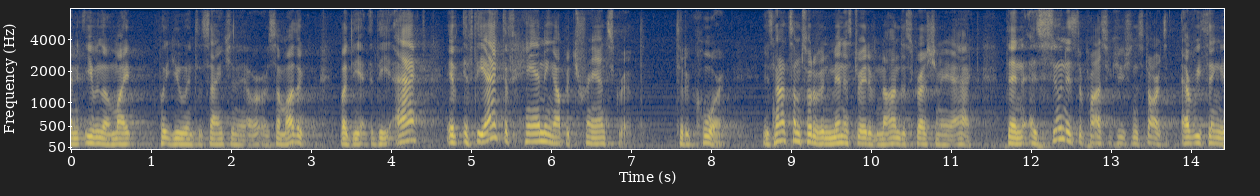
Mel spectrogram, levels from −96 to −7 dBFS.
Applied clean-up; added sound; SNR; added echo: none; none; none; none.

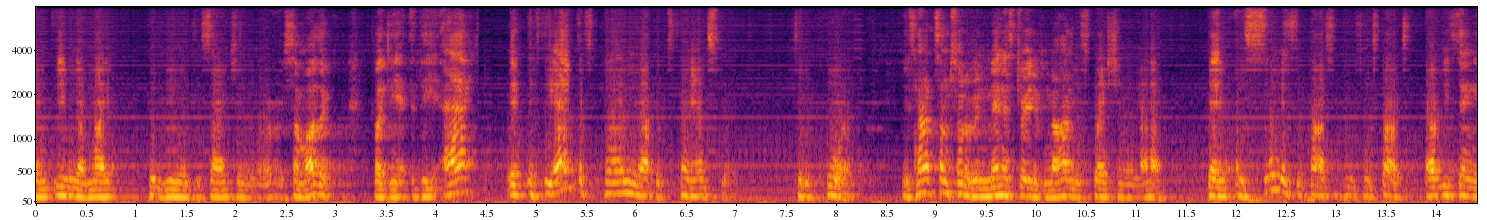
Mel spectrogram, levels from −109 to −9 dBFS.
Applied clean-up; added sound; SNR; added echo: neural separator model SepFormer DNS4.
